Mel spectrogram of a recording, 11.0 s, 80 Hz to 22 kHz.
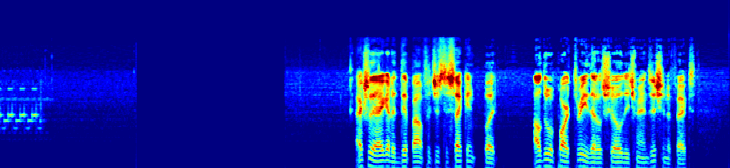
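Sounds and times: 
telephone ringing: 0:00.0 - 0:00.8
speech: 0:05.4 - 0:10.6.

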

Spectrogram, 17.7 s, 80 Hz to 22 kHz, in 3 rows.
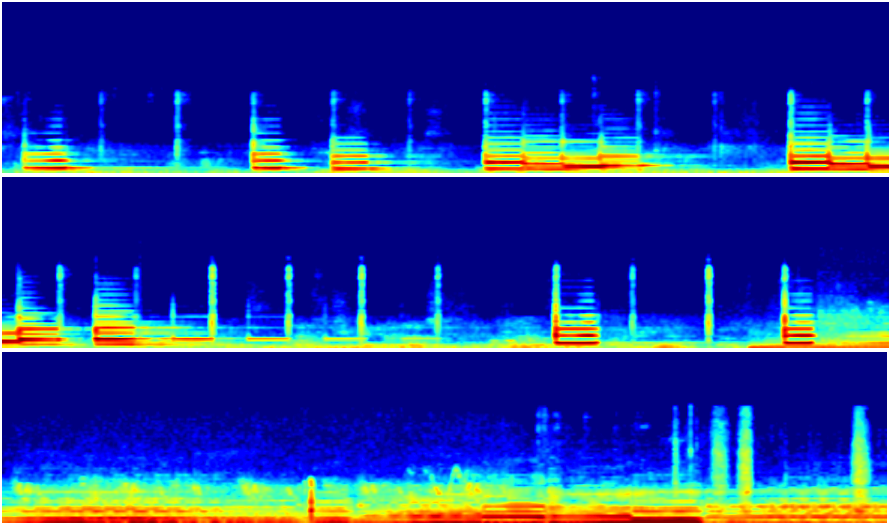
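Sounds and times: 
low murmur of noise: 0:00.0 - 0:17.7
melodic phone ringtone: 0:00.1 - 0:00.6, 0:03.3 - 0:04.5, 0:05.3 - 0:08.4.

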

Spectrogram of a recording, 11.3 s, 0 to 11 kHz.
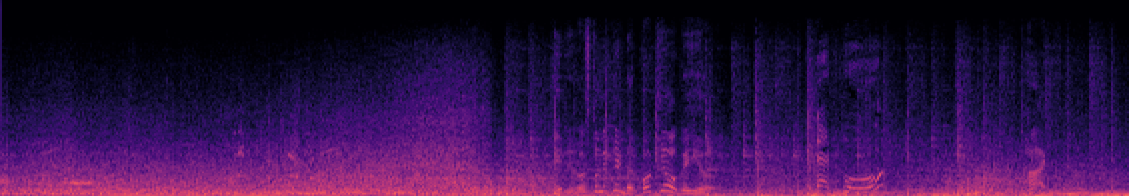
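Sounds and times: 
road noise: 0:00.0 - 0:11.2
car engine running while being driven: 0:01.0 - 0:11.2
speech: 0:06.1 - 0:07.4, 0:08.2 - 0:09.0, 0:10.3 - 0:11.0.

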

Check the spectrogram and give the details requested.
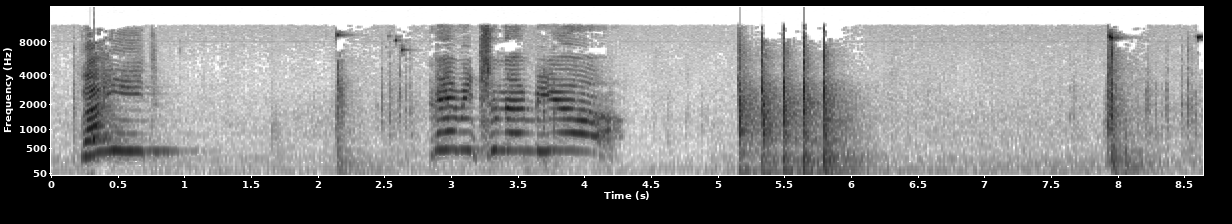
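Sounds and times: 
speech: 0:00.2 - 0:00.6, 0:03.2 - 0:04.3
knocking on a locked door: 0:05.1 - 0:06.2.

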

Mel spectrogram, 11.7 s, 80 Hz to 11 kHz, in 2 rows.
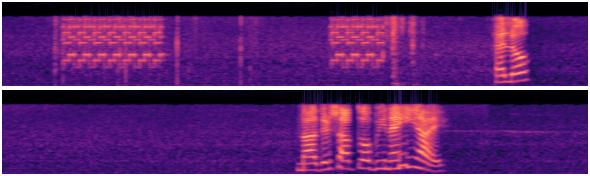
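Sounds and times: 
telephone ringing with electronic trilling: 0:00.6 - 0:01.7, 0:03.3 - 0:04.0
speech: 0:05.0 - 0:05.4, 0:08.8 - 0:10.4.

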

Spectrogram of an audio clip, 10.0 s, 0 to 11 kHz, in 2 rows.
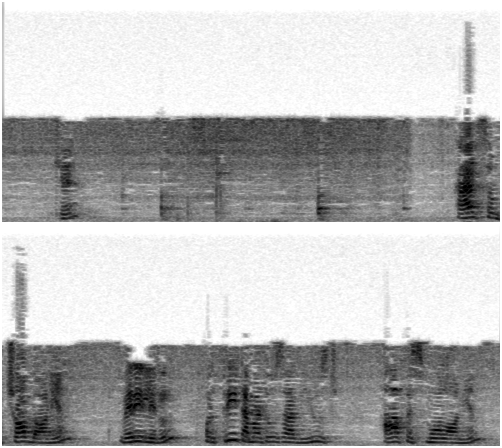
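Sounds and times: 
cumin seeds and chopped garlic sizzling in butter in a pan: 0:00.0 - 0:09.9
speech: 0:00.5 - 0:00.9, 0:04.6 - 0:09.9
short scraping stirs in a pan: 0:01.2 - 0:04.2.

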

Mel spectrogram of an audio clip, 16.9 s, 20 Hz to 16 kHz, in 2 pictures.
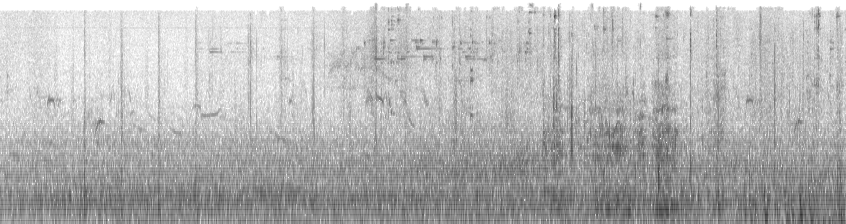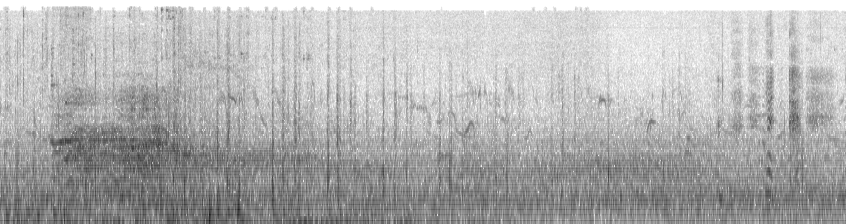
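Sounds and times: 
horse hooves clip-clopping: 0:00.6 - 0:16.6
horse neighing: 0:05.4 - 0:07.2, 0:08.7 - 0:11.8.

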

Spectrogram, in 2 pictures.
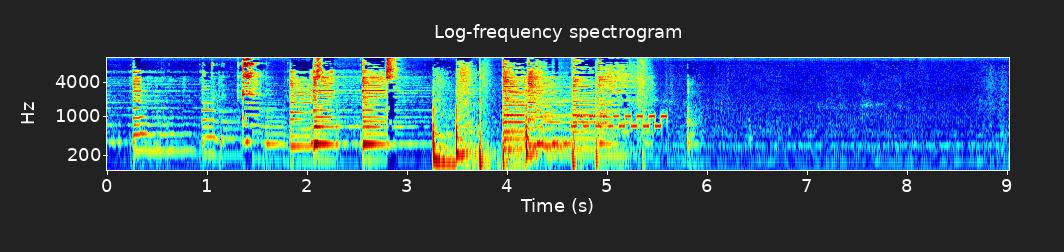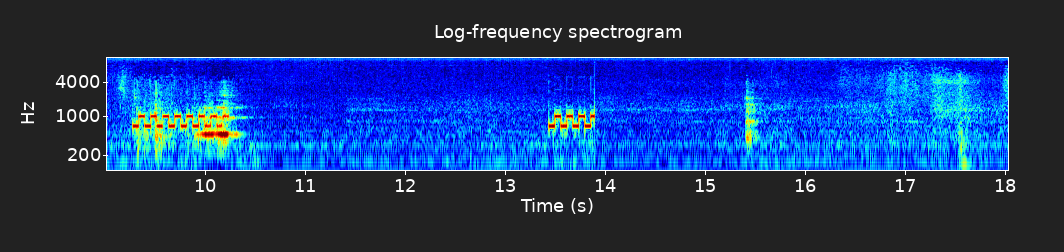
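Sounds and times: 
quiet room hum: 0:00.0 - 0:18.0
telephone ringing in electronic trilling bursts: 0:05.1 - 0:05.6, 0:09.3 - 0:10.4, 0:13.4 - 0:13.9.

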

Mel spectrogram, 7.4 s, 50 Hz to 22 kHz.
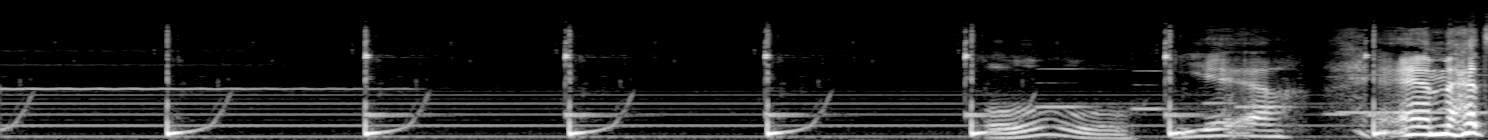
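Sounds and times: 
faint steady hum: 0:00.0 - 0:07.4
water dripping from a tap not turned fully off: 0:00.8 - 0:02.2, 0:02.8 - 0:05.0
speech: 0:06.3 - 0:07.4.

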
